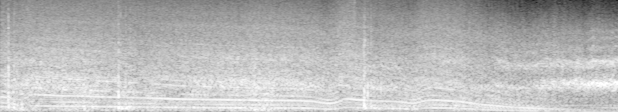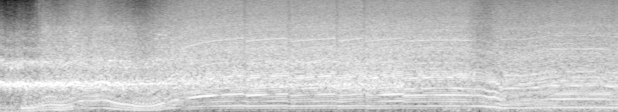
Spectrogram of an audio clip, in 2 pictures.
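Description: A powerful car engine roars, its pitch climbing and dropping sharply with each gear change.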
